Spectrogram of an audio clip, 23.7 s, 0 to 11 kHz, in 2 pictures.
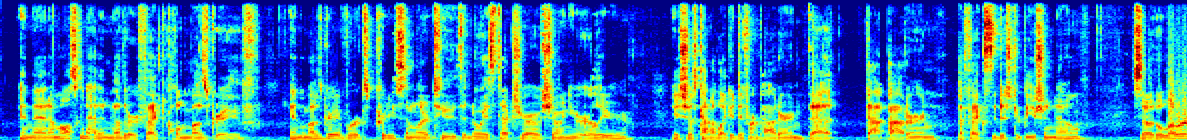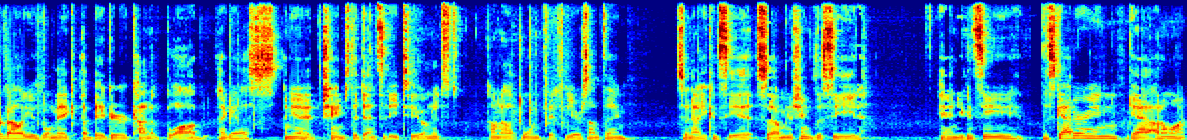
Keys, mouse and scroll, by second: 0.5-1.9 drag, 2.6 shift+middle click, 7.6 middle click, 7.9 ctrl+middle click, 8.0-14.4 drag, 15.1-17.8 drag, 19.7-22.3 drag, 22.9 shift+click.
